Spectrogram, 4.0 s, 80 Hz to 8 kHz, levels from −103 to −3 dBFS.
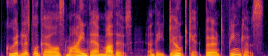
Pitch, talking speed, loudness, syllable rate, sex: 180 Hz, 180 wpm, -18 LUFS, 4.2 syllables/s, female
